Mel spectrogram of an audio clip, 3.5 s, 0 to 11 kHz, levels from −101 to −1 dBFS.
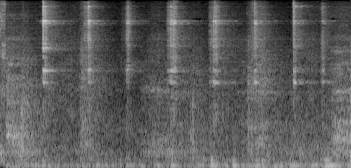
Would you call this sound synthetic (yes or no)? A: yes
